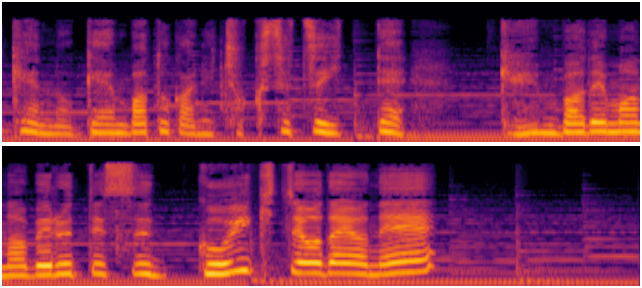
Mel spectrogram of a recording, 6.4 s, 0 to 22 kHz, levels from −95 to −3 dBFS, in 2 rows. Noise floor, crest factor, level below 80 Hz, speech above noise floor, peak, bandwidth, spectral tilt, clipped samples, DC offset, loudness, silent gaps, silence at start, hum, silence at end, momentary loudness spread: -44 dBFS; 18 dB; -48 dBFS; 20 dB; -8 dBFS; 13.5 kHz; -4.5 dB/octave; under 0.1%; under 0.1%; -24 LUFS; none; 0 s; none; 0 s; 13 LU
